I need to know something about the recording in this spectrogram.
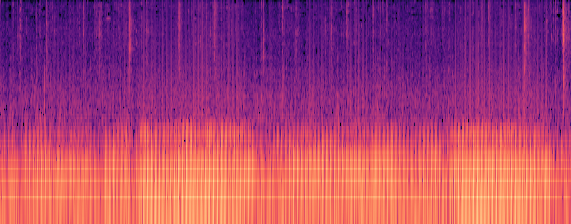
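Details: Cat sleeping peacefully in front of a crackling fireplace, purring: a low, steady rumble that swells and eases in long breaths about every one and a half seconds, with sharp fire crackles popping over it.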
